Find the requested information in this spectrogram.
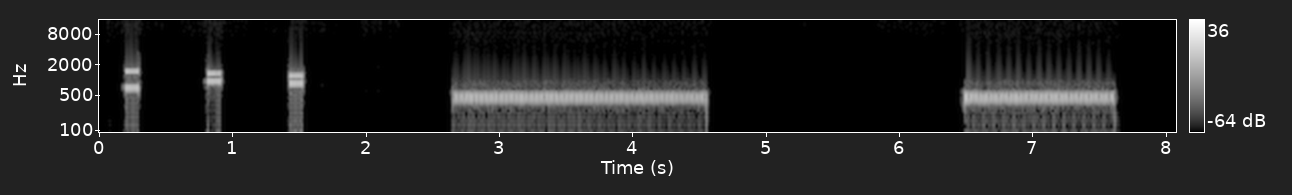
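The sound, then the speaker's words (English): Telephone dialing: three quick keypad tones, then two long, steady low tones separated by silence, with no voices. “Let's just dial her number. Here we go.”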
